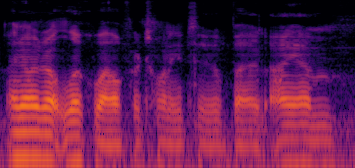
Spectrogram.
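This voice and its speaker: A man in his forties with a deep, low voice rambles casually to his viewers, chatty and a little self-deprecating. He is recorded on a phone in a moving car at night. Steady engine and road noise runs beneath his voice. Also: brisk. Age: 40s. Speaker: vlogger live streaming while driving. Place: inside a car driving city streets at night.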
